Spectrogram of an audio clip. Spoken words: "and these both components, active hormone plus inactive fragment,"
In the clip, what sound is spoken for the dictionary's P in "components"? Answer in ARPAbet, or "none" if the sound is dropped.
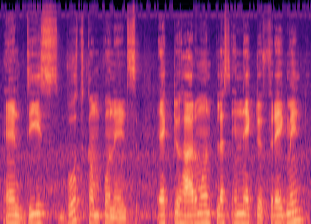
P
